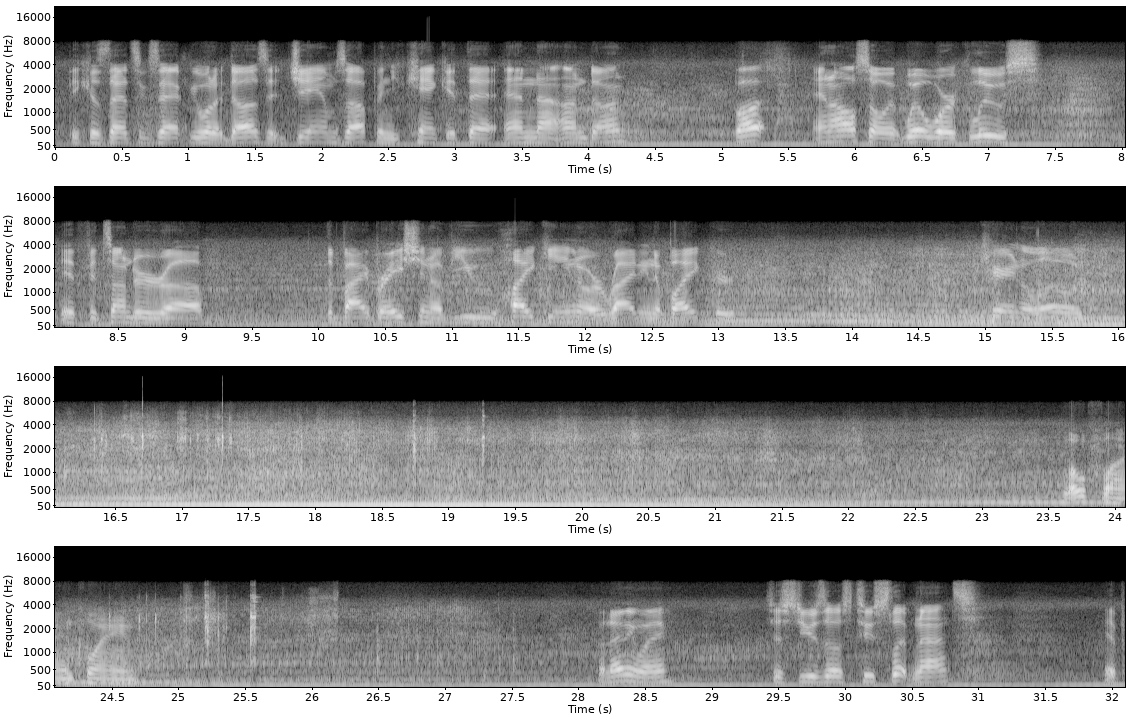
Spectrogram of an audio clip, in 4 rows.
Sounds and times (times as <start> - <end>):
Outside, rural or natural: 0.0 - 32.1
Vehicle: 0.0 - 32.1
Speech: 0.1 - 4.3, 5.1 - 7.4, 8.1 - 9.2, 10.1 - 13.2, 15.0 - 15.8, 23.6 - 24.8, 28.2 - 28.7, 29.4 - 31.1.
